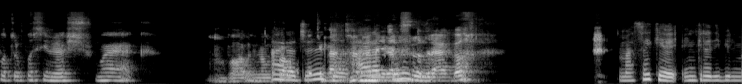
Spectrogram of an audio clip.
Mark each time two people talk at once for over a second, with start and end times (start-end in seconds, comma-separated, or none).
2.7-4.3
